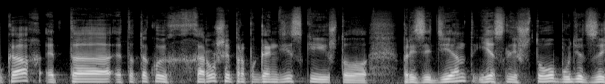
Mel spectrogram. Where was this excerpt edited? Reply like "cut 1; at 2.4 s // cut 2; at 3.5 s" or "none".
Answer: cut 1; at 1.4 s // cut 2; at 3.3 s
